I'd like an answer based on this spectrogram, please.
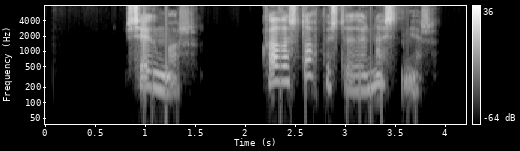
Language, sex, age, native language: Icelandic, female, 50-59, Icelandic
